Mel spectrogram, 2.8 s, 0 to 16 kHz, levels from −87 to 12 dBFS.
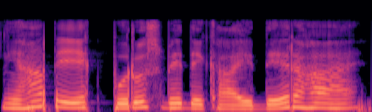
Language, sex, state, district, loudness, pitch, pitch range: Hindi, male, Jharkhand, Ranchi, -14 LUFS, 155 Hz, 140-165 Hz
